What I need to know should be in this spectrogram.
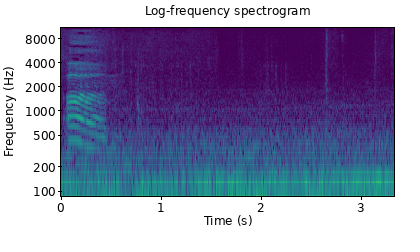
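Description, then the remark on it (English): A car rumbles past, its loud, deep engine and road noise filling the whole stretch, with a brief voiced sound at the very start. “That car, like, made me lose my train of thought.”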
